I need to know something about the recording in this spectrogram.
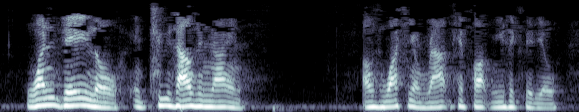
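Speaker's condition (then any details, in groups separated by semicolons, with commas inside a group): Cleft palate; congenital cleft palate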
